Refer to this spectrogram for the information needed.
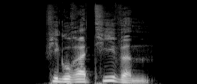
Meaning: strong dative masculine/neuter singular of figurativ
- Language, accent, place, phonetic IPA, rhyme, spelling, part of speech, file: German, Germany, Berlin, [fiɡuʁaˈtiːvm̩], -iːvm̩, figurativem, adjective, De-figurativem.ogg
